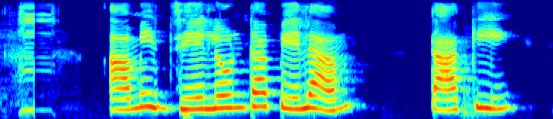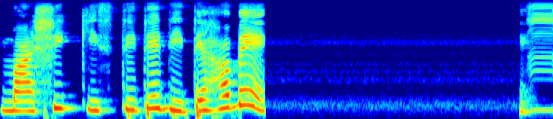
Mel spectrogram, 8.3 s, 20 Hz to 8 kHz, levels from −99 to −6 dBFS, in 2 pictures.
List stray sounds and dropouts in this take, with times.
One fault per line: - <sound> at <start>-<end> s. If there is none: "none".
none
